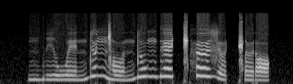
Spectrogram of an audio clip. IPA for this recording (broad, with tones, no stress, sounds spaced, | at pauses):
m b i˩ w e˩ n d ɵ˥ ŋ͡ǀ o˩ n d o˥ ŋ ɡ ɛ˥ ǁʰ œ˥ z ɵ˩ ǁ ɵ˩ ɾ ɔ˩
